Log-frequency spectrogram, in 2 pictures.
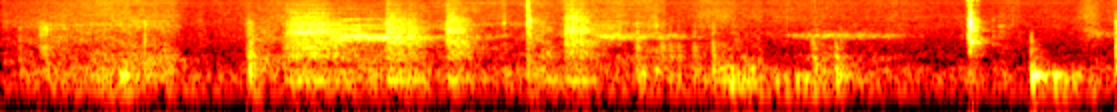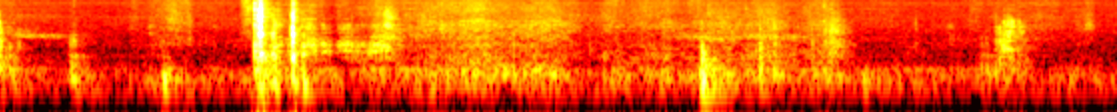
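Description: Quiet rustling of quilt and binding fabric being handled at a sewing machine, with a few small clicks and taps, the sharpest about five seconds in. The sewing machine is not running.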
